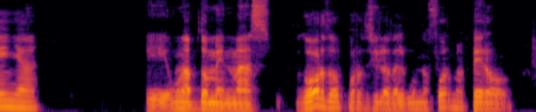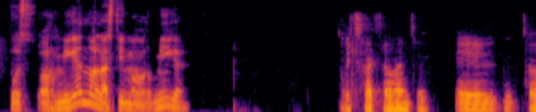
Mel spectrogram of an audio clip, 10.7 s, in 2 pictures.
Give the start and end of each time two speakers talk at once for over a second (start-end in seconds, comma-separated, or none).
none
